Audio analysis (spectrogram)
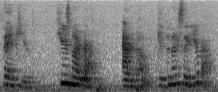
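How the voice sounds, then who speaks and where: A woman's voice: sits high, expressive, moderate pace. A woman playing a prim, restrained young woman in a radio play, in an echoey, noisy recording. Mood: prim, scolding. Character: prim, restrained young woman, grieving her close friend. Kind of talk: amateur radio play acting. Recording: very echoey room, distant mic, clear noise.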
